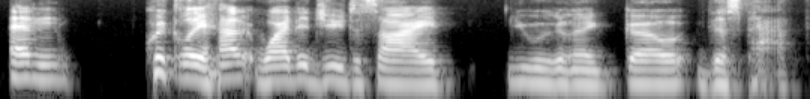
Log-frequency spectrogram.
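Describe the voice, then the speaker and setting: A woman moderating a conference panel, introducing speakers and asking questions in a quick, upbeat way with fillers. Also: low-pitched. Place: conference stage.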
